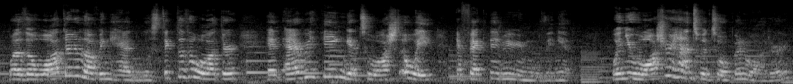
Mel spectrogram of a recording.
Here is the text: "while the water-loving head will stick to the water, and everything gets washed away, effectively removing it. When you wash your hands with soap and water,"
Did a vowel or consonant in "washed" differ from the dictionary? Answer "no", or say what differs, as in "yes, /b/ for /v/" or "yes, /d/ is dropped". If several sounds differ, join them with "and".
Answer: no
